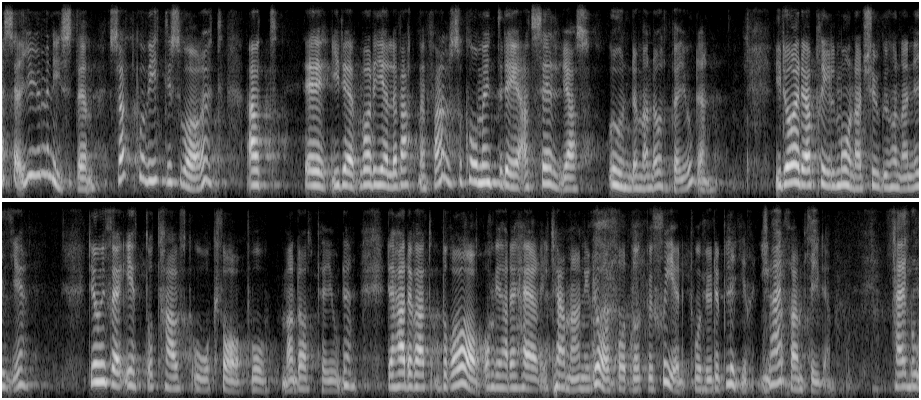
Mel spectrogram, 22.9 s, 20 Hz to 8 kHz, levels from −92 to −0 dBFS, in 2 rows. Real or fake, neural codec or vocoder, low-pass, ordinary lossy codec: fake; codec, 16 kHz, 4 kbps, FunCodec, trained on Chinese and English, 50 frames a second; 7.2 kHz; Opus, 24 kbps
